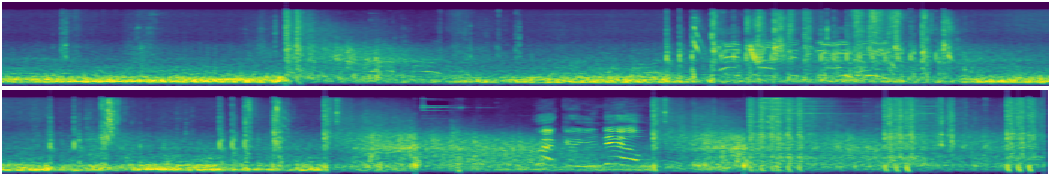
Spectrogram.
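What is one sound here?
Rifle shots crack in quick bursts.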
